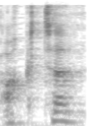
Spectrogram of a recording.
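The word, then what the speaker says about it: UCTA: be dealing here with the unfair contract terms act or octa as i'll be pronouncing it throughout the remainder of this video but do be aware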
